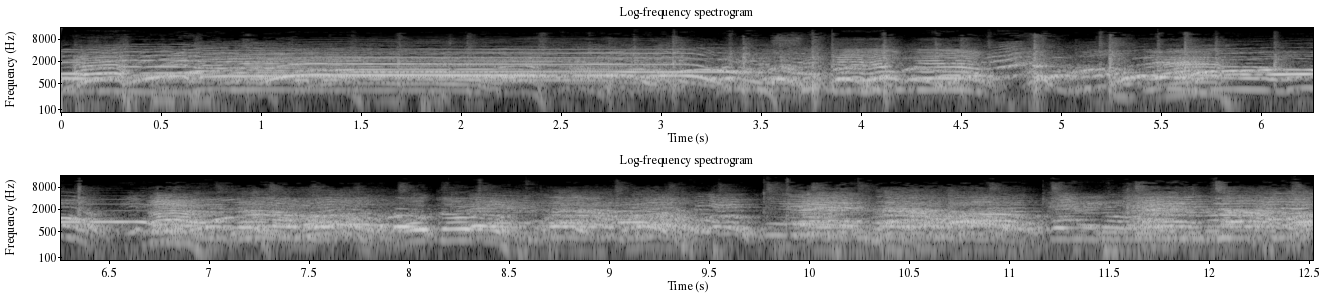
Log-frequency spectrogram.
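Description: A small group of people shouting and cheering together: several voices hold one long yell for about three seconds, then break into overlapping excited shouts.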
